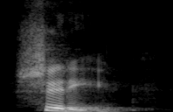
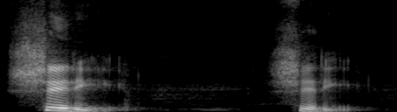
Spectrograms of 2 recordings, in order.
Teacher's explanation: When we say it, the TY almost becomes like a DY sound. And shit is longer and louder.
